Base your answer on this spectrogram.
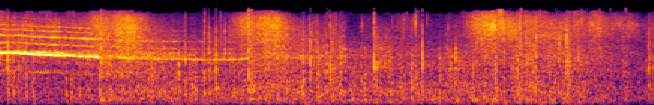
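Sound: fireworks exploding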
